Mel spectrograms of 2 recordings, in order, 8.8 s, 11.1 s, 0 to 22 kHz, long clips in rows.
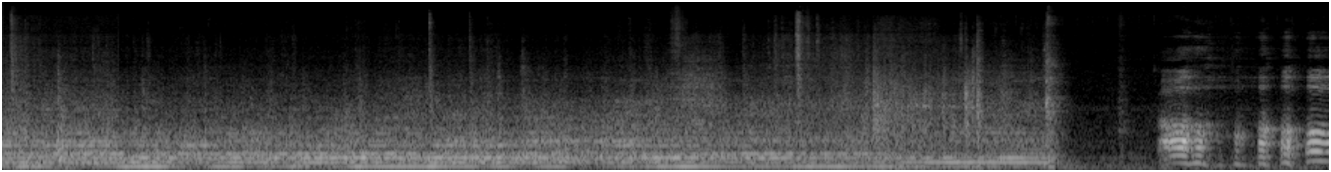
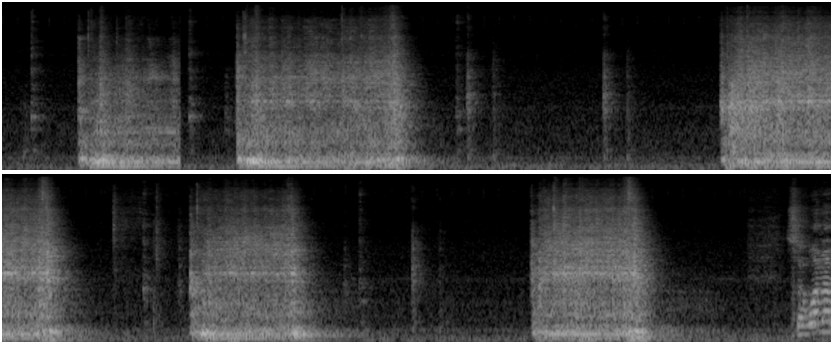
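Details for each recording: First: Electric roller garage door with new Ellard 100Nm motor, replacing a 10-year-old binding, groaning motor: steady low hum, even pitch for about seven seconds, no grinding or jerks, then stops; door drive runs smoothly. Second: Roller garage door electric motor, about 10 years old, on the upward stroke: short strained motor hums starting and cutting out every two seconds, drive labouring but door not moving; motor suspected binding, not confirmed.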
